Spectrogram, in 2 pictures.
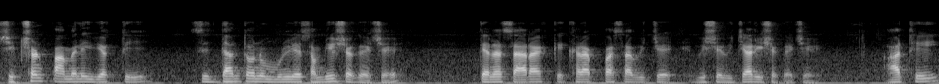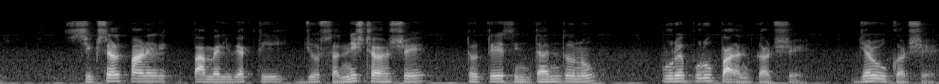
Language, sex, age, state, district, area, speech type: Gujarati, male, 60+, Gujarat, Anand, urban, spontaneous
